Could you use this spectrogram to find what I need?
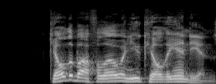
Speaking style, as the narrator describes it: the general said

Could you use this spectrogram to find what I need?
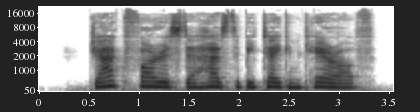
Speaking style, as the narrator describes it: the man says

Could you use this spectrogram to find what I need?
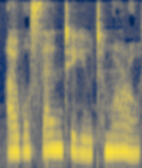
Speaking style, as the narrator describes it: said Juliet

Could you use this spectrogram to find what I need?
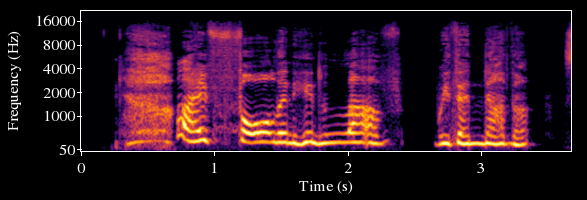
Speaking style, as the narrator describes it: sobbed the princess

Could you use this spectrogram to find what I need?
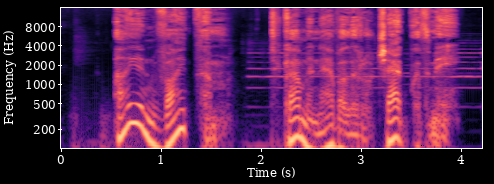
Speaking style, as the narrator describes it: he said in a soft voice

